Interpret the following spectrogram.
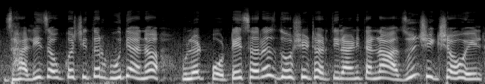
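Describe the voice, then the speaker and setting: A woman's voice: high voice, normal speed, darkish tone, lightly acted. A woman voicing an earnest, trusting young woman in a story recap.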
